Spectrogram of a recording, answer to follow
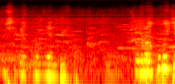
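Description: Mostly speech: a woman talking into a handheld microphone, dropping quieter around the middle and picking up again loudly near the end, with other voices from the surrounding crowd behind her.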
